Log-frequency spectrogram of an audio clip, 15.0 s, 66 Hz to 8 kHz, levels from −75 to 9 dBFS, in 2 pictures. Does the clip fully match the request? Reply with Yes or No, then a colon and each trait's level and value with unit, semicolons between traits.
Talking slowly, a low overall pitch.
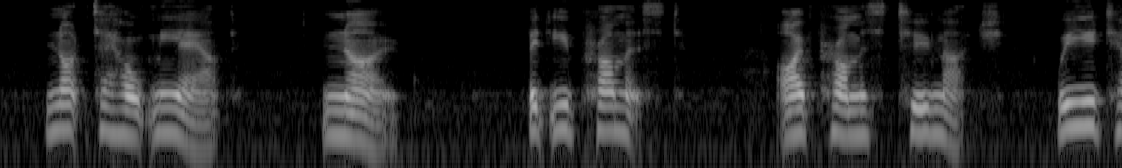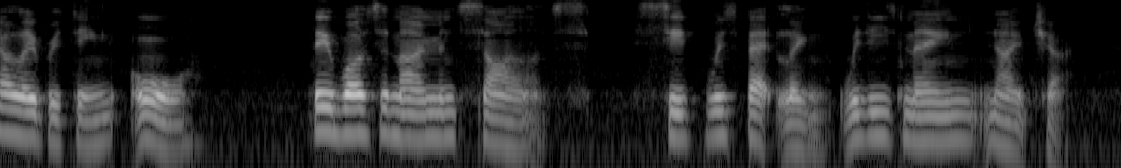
No: slow, 130 wpm; medium, 170 Hz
